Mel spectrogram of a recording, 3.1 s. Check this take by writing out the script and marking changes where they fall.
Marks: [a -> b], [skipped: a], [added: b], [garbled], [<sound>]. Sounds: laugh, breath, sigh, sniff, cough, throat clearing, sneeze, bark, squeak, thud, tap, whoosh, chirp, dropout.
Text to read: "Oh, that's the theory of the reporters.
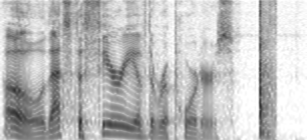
"Oh, that's the theory of the reporters. [thud]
